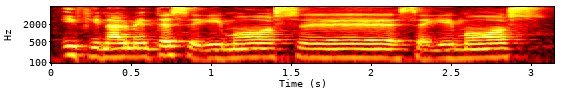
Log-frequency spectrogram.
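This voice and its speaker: A woman's voice: sits low, level tone, slow pace. A woman from Spain with a Madrid accent, a journalist and filmmaker, speaking thoughtfully as a radio interview guest with frequent hesitations. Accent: Madrid Spanish. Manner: thoughtful, hesitant with many fillers.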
